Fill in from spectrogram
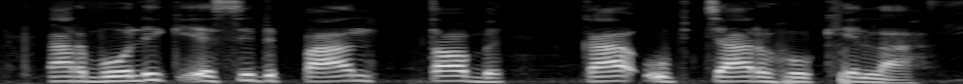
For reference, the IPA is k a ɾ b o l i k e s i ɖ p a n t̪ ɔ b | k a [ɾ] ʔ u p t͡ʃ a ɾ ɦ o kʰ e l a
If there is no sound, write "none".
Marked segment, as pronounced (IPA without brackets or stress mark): none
